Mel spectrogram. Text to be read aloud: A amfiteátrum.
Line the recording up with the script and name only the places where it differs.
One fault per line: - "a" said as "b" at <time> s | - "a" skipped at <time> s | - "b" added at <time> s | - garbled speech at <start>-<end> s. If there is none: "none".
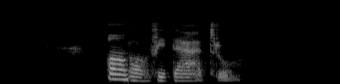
none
